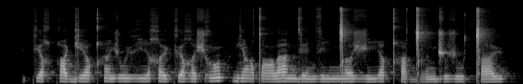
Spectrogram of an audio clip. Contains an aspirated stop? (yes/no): yes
